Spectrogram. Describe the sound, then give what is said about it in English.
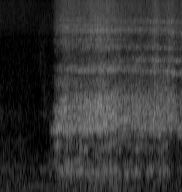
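After a short silence, a single sustained breath starts abruptly and continues as an airy hiss, a shallow inhale drawn from up in the chest. No talking. “So if you're breathing from up here,”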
